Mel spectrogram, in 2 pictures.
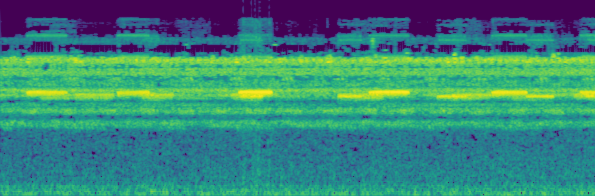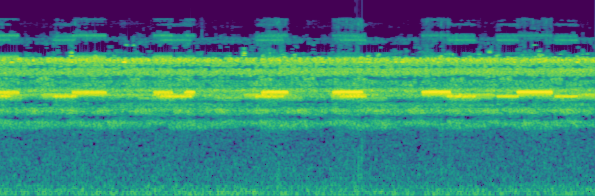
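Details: Many crickets chirp in a foggy field, their high continuous trilling overlaid by louder pulsed chirps that swell and fade in irregular waves.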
